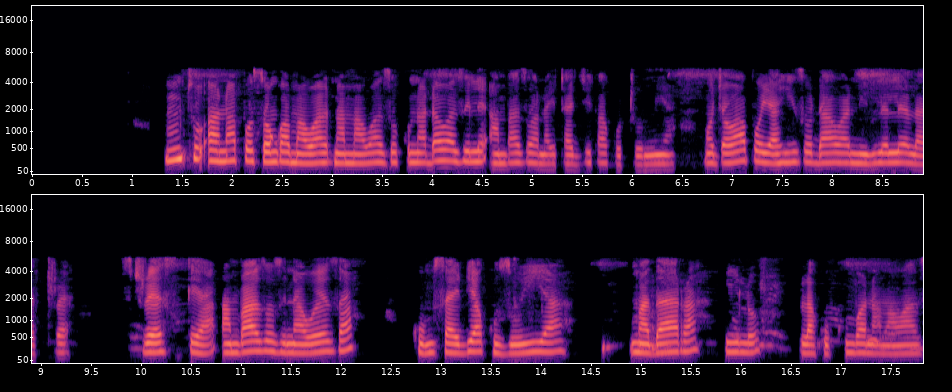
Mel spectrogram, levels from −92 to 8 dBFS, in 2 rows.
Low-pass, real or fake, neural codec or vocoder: 5.4 kHz; real; none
